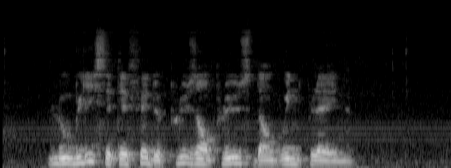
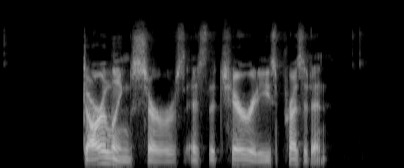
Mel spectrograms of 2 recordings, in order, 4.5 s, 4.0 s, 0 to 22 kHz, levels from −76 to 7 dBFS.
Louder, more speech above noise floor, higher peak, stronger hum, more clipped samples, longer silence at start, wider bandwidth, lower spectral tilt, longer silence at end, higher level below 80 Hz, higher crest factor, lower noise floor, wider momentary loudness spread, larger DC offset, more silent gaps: about the same, -18 LUFS vs -19 LUFS; second, 34 dB vs over 71 dB; about the same, -4 dBFS vs -2 dBFS; neither; neither; second, 0.5 s vs 0.85 s; second, 10 kHz vs 13.5 kHz; first, -8.5 dB/octave vs -2.5 dB/octave; first, 0.95 s vs 0.8 s; first, -50 dBFS vs -64 dBFS; about the same, 16 dB vs 20 dB; second, -51 dBFS vs under -90 dBFS; second, 5 LU vs 10 LU; neither; neither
